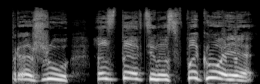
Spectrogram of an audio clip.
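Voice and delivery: high, slow whiny begging; whining plea. A narrator's reading. Tied-up twin begs his captors, whining. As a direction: beg pitifully to be left alone. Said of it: "ныл тот, что в одеялке".

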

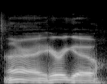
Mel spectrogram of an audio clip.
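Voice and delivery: usual speaking voice

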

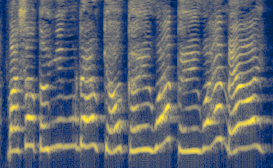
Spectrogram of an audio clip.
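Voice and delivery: high, whiny complaint of a sudden ache; complaining of pain. Retold or imitated. Mother telling grandma her belly hurts, whining high. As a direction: whimper it like a puzzled woman in pain.

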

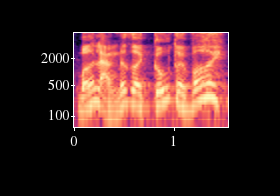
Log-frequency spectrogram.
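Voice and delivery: high frightened wail, building to a shout; panicked stammering cry. A narrator's reading. Terrified man calls his parents and villagers about a ghost, panicked cry. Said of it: "miệng ú a ú ớ kêu lên".

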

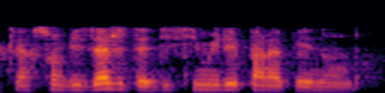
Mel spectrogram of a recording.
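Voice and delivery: plain reading voice

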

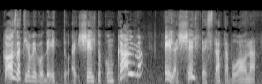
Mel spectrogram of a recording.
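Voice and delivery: put-on trembling old woman. Balloon woman chides the children, in a loud trembling old voice. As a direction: scold them like a frail old woman full of passion.

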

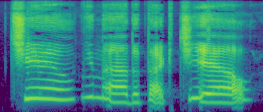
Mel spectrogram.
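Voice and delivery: very high, loud tearful whine; mock sobbing plea. A narrator's reading. Punk begs not to be killed, high tearful plea. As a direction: plead as if in tears. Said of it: "рыдает Панк".

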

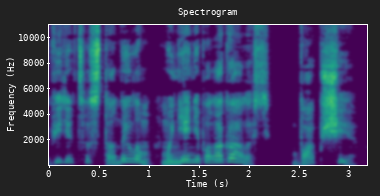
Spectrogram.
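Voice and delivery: plain reading voice

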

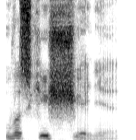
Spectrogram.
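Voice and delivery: usual speaking voice

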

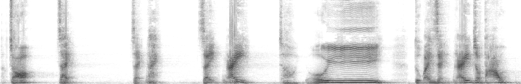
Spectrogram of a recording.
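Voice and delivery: furious yelling. Acted. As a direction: bark them awake through clenched teeth. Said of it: "Lão Tài nghiến răng nghiến lợi".

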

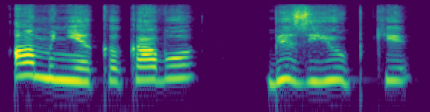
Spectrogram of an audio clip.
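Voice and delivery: high, loud, put-upon protest; loud complaint. A narrator's reading. Kuki in the bush with no skirt, protesting loudly. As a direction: cry out in indignant complaint.

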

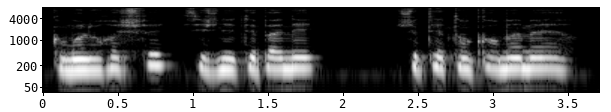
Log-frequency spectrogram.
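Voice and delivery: put-on high, innocent child's reply; innocent lamb. A narrator's reading. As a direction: answer as a guileless little lamb. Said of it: "Geneviève répondit avec innocence".

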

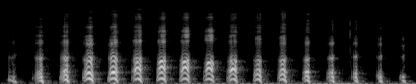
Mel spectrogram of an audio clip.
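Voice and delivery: long high laugh falling away; an old man's knowing laugh, let it roll down; laughs stroking his beard. A narrator's reading. Old master laughing at the young hero's praise, a long falling laugh. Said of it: "捋须而笑".

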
